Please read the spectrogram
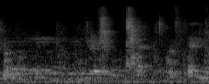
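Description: Quiet, stifled giggling and breathy whispers from a few people trying not to wake someone.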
